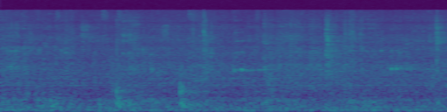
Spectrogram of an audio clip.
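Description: Faint shuffling and a few soft knocks of footsteps on stage risers as a choir moves into a new formation, over the low steady background noise of a concert hall.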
